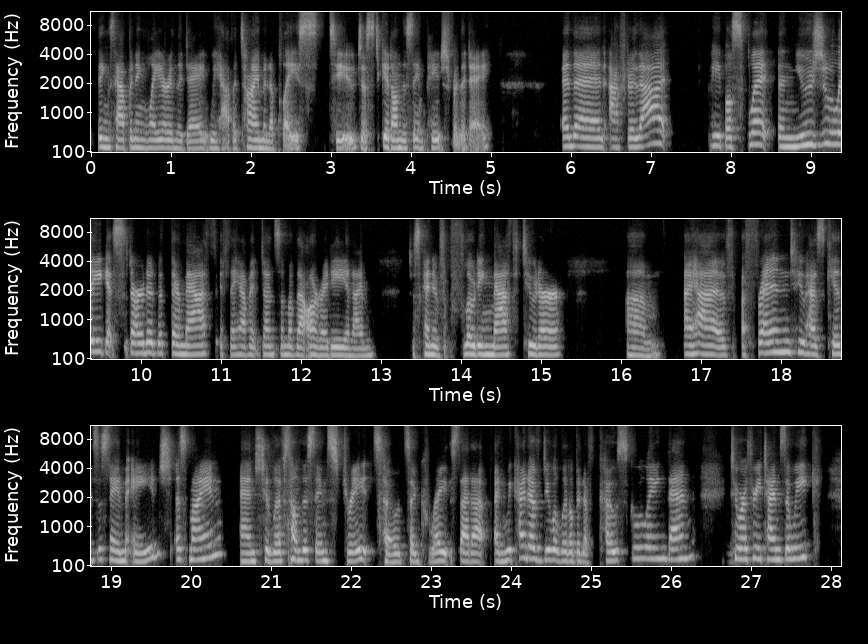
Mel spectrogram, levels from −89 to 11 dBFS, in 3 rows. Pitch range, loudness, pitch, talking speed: 190-240 Hz, -21 LUFS, 210 Hz, 200 wpm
